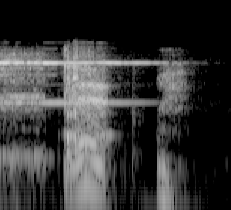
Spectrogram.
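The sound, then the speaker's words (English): An old-fashioned telephone bell rings twice, a longer burst followed by a shorter one, fairly loud over a faint steady background hum. “Oh, dear, who moved that phone?”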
